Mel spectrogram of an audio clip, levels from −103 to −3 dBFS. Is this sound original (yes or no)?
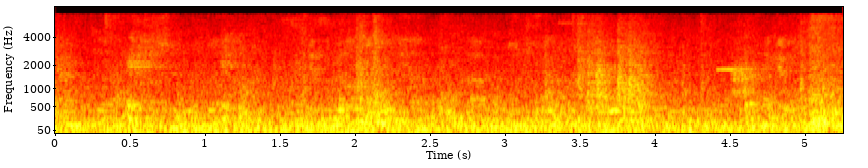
yes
